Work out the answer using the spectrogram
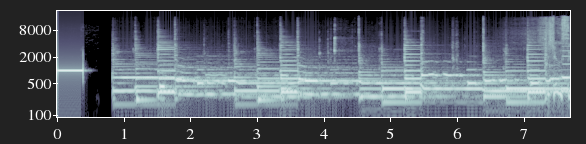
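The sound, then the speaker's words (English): Voicemail tone after a recorded message: a single short, clear mid-high beep, then a brief silence before tuneful music with stacked sustained notes begins and carries on to the end. “Please call back later or leave a message after the tone.”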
